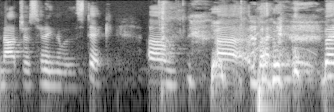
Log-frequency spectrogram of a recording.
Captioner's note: laughter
